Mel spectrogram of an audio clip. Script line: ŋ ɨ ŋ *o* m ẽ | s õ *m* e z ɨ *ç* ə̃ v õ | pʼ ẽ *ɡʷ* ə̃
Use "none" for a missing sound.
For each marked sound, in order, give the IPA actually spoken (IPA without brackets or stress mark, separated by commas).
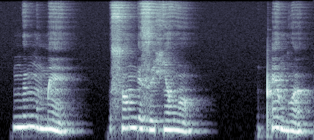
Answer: õ, ŋ, ç, ɡʷ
